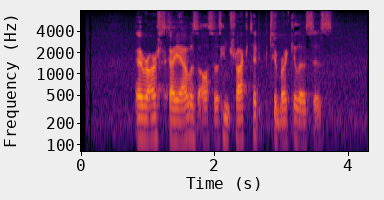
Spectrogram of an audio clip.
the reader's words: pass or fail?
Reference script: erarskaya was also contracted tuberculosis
pass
